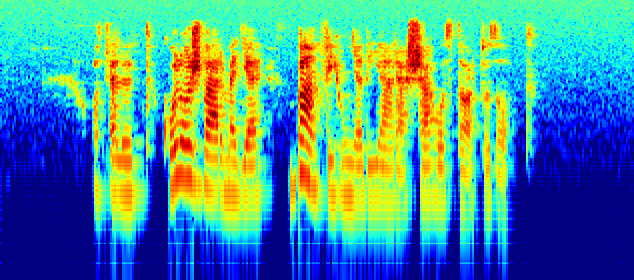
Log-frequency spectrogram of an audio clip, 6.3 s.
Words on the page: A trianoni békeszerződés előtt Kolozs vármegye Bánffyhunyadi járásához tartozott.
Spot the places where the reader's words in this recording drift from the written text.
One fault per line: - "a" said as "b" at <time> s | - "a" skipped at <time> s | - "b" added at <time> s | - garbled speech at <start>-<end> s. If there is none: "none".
- "trianoni békeszerződés" skipped at 1.0 s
